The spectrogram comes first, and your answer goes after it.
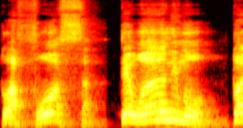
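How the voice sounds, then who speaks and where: A raised, projected voice with a bright, sharp tone speaks at a very slow pace. The intonation is lively. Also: man. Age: 70s. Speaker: bishop and preacher. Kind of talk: sermon. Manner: animated.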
